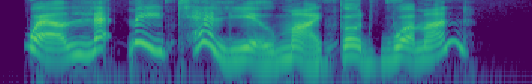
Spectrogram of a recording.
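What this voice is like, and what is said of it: Shrieking, hostile tone. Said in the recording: “shrieked Nanny ... Don't you dare talk to me in that tone of voice.”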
